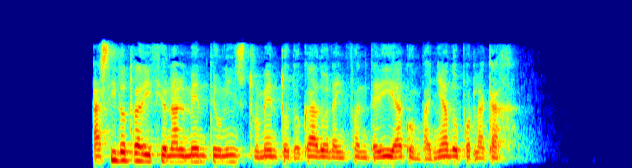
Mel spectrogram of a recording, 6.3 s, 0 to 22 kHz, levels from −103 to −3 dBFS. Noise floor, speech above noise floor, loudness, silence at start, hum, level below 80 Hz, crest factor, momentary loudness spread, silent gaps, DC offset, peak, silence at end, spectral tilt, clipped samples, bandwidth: -68 dBFS; 51 dB; -18 LUFS; 0.95 s; none; -62 dBFS; 18 dB; 8 LU; none; under 0.1%; -2 dBFS; 1.2 s; -5.5 dB/octave; under 0.1%; 8 kHz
